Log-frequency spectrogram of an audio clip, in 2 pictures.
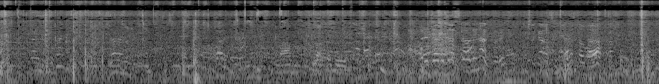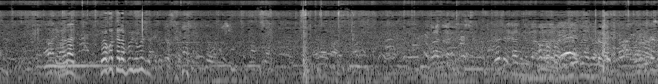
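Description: A crowd of men chatter nearby outdoors at a busy market.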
